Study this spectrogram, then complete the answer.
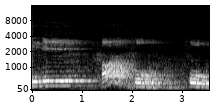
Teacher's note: जिन स्वरों को बोलने के लिए हमारी जीवा थोड़ा आधा ऊपर उठती है उसे अर्ध समृद्ध कहते हैं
